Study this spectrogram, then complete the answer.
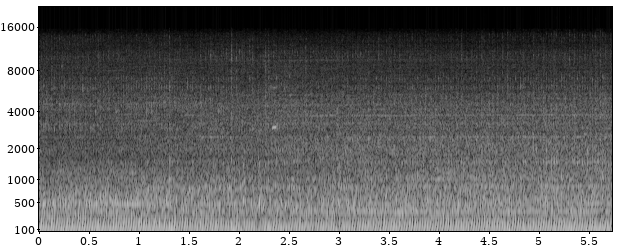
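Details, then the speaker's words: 1953 Farmall Cub, no muffler, just started after sitting two years, throttle raised: uneven, slightly lumpy idle with low throb that won't settle, struggling for gas; owner thinks it just needs to warm up and run. "struggling for gas a little bit let me uh see"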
